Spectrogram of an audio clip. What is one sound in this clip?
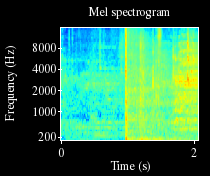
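A volleyball is struck hard with a loud smack in a large echoing hall.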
